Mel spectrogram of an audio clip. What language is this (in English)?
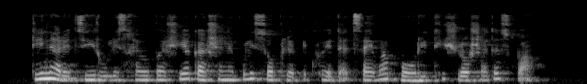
Georgian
